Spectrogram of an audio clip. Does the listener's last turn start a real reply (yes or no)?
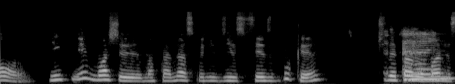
no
